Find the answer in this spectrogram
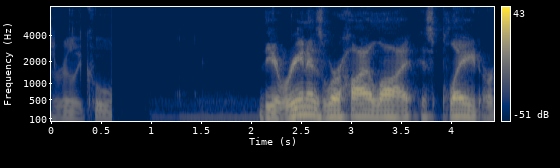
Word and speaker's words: alai: Alai. That's how that's pronounced.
